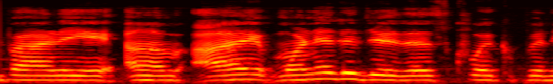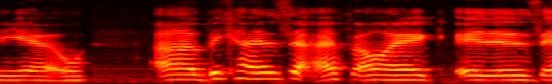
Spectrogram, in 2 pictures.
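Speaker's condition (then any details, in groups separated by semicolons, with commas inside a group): Cerebral palsy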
